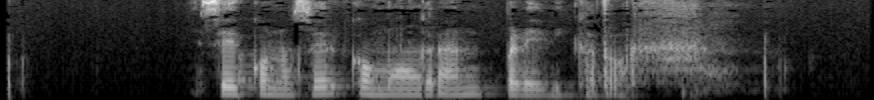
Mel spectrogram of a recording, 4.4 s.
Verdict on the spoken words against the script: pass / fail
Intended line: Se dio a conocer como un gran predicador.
fail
